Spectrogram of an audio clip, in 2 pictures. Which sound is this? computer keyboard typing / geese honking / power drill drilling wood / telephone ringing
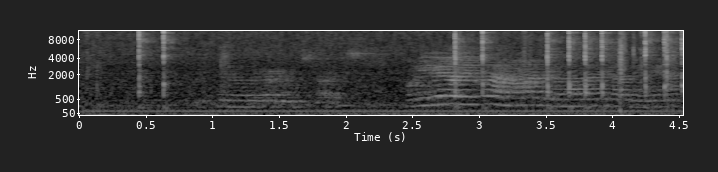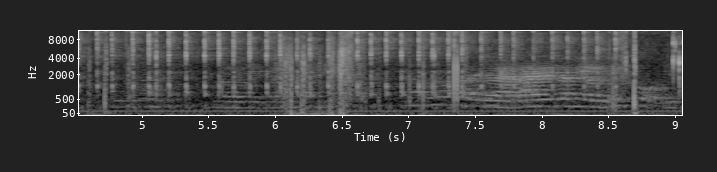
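computer keyboard typing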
